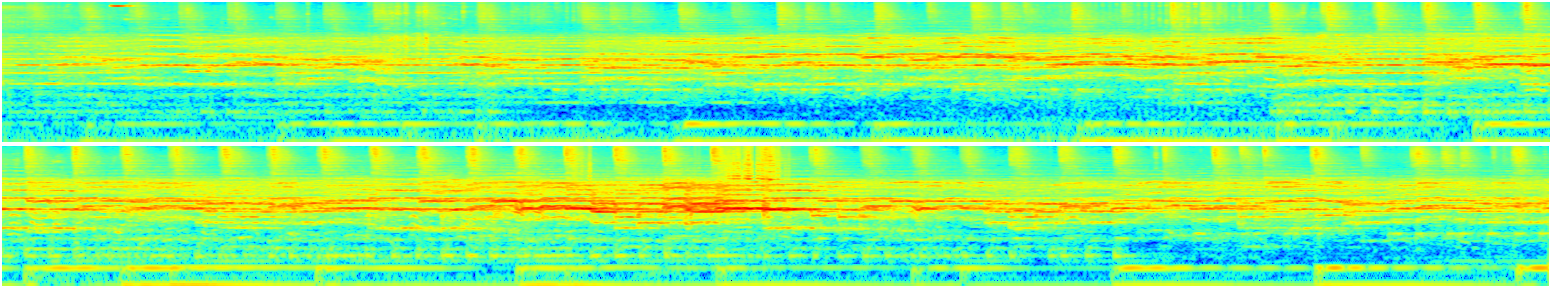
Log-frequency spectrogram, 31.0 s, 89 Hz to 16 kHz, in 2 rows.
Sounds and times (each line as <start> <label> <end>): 0.0 Walking through the traditional market 30.9
0.0 traffic sound 30.9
